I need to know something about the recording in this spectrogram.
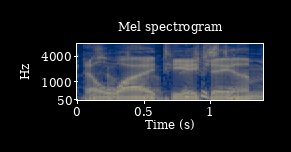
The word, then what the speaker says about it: Lytham: Lytham is spelled Lytham? It's pronounced LIVE-UM, Lytham.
